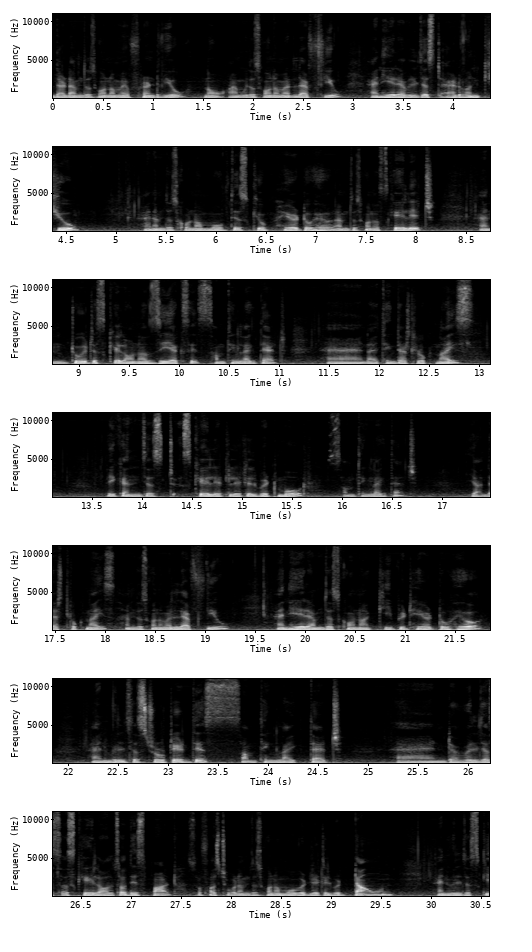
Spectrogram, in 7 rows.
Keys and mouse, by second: 1.3 `, 2.6 shift+middle drag, 3.1 shift+a, 5.8-6.6 drag, 7.0 s, 8.8 s, 11.1-12.1 middle drag, 12.4 click, 13.1 middle click, 13.8 shift+middle click, 14.0 shift+drag, 14.6 click, 15.0 middle click, 15.7-17.0 drag, 17.2 middle drag, 20.1 w, 20.7 click, 21.3 click, 22.9 click, 23.8-25.2 drag, 25.8-27.3 middle drag, 28.0 w, 28.6-29.5 drag, 29.9 middle drag.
